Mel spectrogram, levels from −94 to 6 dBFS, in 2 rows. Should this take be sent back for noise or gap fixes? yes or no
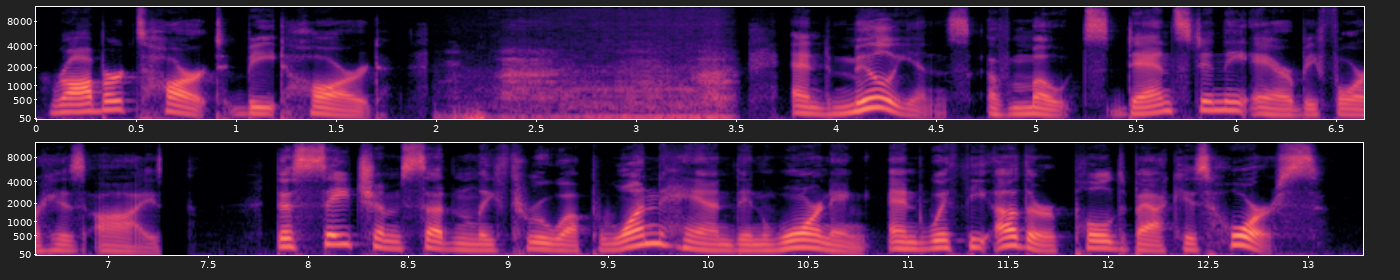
yes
